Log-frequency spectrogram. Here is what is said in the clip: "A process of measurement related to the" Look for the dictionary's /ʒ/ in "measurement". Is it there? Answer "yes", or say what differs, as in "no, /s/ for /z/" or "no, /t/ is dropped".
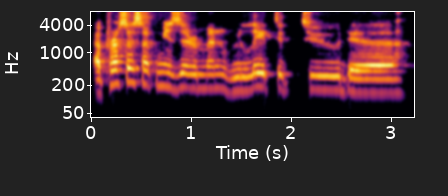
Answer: no, /z/ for /ʒ/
